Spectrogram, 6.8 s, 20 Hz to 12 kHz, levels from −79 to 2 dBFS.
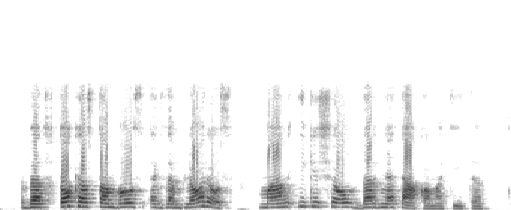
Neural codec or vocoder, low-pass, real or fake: none; 7.2 kHz; real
